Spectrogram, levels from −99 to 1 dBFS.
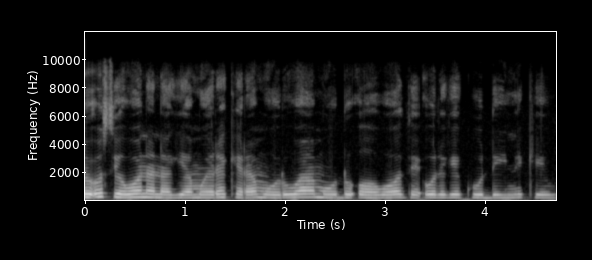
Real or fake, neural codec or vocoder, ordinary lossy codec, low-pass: real; none; none; 9.9 kHz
